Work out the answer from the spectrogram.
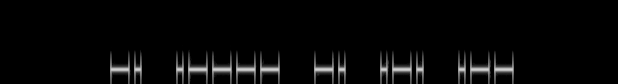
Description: Morse code, heard as a keyed tone, about 19 wpm, spaced as for 14 wpm, 700 Hz. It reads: N1NRW
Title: 128 Lesson 21g - Number 6 - Call Signs 20wpm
